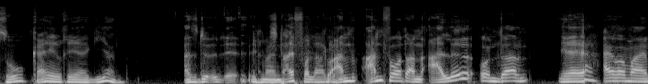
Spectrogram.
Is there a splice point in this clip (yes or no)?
no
